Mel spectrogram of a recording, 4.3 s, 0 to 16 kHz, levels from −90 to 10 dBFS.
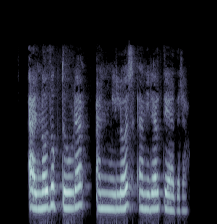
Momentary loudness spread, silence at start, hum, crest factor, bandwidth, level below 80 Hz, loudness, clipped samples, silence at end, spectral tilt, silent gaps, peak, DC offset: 12 LU; 0.55 s; none; 16 dB; 7.4 kHz; -66 dBFS; -16 LUFS; under 0.1%; 0.6 s; -5 dB/octave; 1.86-1.91 s; -2 dBFS; under 0.1%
